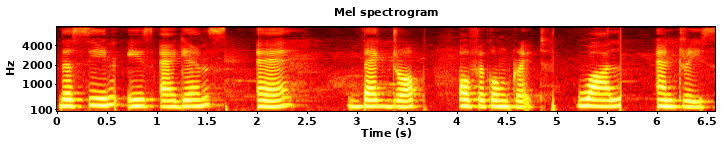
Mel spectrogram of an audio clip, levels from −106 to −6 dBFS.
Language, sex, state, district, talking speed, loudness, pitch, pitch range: English, female, Arunachal Pradesh, Lower Dibang Valley, 110 wpm, -16 LUFS, 220 Hz, 210-230 Hz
